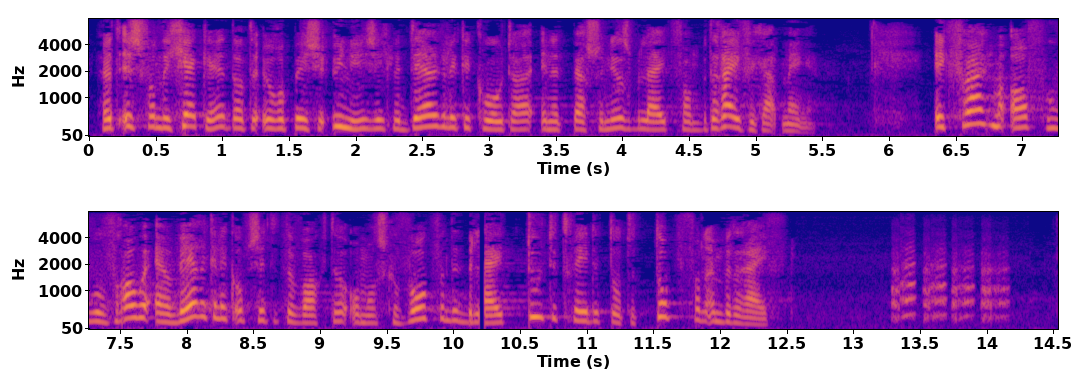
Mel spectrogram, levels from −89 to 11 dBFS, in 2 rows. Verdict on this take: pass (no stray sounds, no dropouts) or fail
fail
